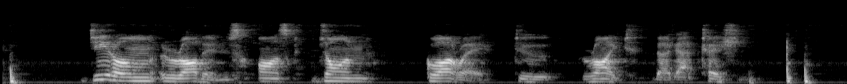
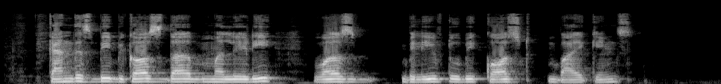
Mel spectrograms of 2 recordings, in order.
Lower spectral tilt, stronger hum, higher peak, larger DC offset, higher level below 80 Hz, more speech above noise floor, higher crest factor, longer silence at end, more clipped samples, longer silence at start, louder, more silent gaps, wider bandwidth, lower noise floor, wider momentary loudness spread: about the same, -5.5 dB/octave vs -5 dB/octave; first, 50 Hz at -60 dBFS vs none; about the same, 0 dBFS vs 0 dBFS; neither; about the same, -50 dBFS vs -48 dBFS; second, 39 dB vs 52 dB; about the same, 18 dB vs 14 dB; second, 0.35 s vs 0.9 s; neither; second, 0.1 s vs 0.5 s; second, -18 LUFS vs -13 LUFS; neither; second, 7.2 kHz vs 11.5 kHz; second, -57 dBFS vs -65 dBFS; first, 20 LU vs 14 LU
